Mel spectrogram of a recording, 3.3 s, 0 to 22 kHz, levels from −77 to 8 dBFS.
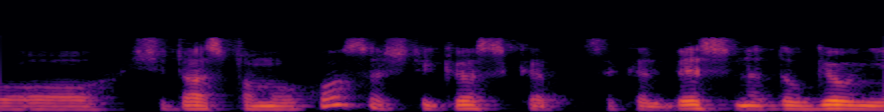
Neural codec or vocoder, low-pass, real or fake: codec, 24 kHz, 0.5 kbps, DualCodec; 5.4 kHz; fake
